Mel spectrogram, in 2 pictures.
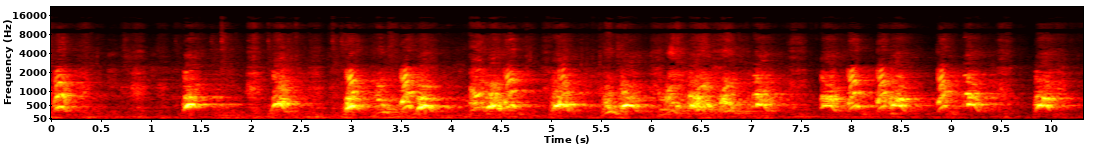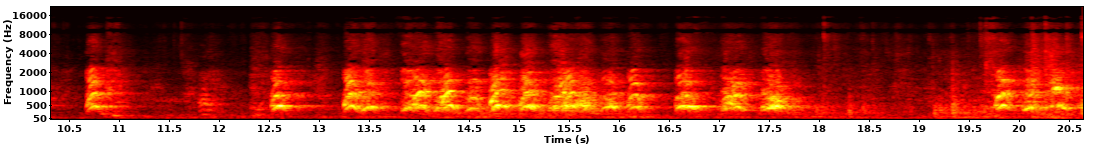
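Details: Two dogs, a vicious dog facing a 'dog king', turn frenzied in a sudden clash. Rough, harsh barks and snarls come in dense bursts about every half second, with short pauses near eight and twelve seconds.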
